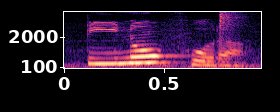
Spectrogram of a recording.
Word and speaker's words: Ctenophora: तो आप देखिए यहां पर टीनोफोरा सी टी ई एन ओ पी एच ओ आर ए यही है स्पेलिंग टीनोफोरा टी फॉर कॉमजेलीज कॉमजेलीज ही तो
